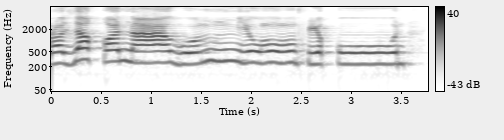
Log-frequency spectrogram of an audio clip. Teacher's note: mim ketemu ya adalah idhar syafawi. Jadi ngucap mimnya adalah harus jentrek jelas.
